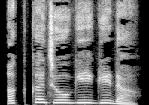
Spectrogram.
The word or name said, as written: ಅಕ್ಕಜೋಗಿ ಗಿಡ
